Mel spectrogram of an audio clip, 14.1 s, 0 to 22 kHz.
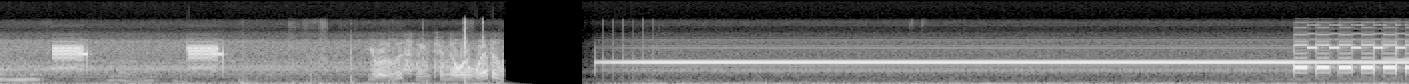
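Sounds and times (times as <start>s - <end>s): steady alarm tone: 0.5s - 1.0s, 1.8s - 2.4s, 6.0s - 14.0s.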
